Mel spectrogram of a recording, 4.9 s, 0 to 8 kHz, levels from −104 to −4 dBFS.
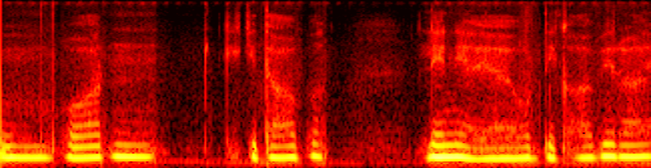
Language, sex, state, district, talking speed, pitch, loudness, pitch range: Urdu, female, Andhra Pradesh, Anantapur, 135 wpm, 195 Hz, -28 LUFS, 140-205 Hz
